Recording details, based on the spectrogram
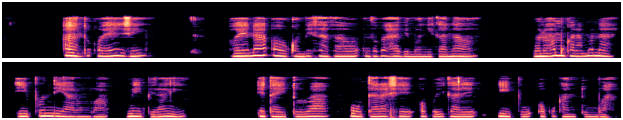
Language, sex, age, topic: Oshiwambo, female, 18-24, finance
